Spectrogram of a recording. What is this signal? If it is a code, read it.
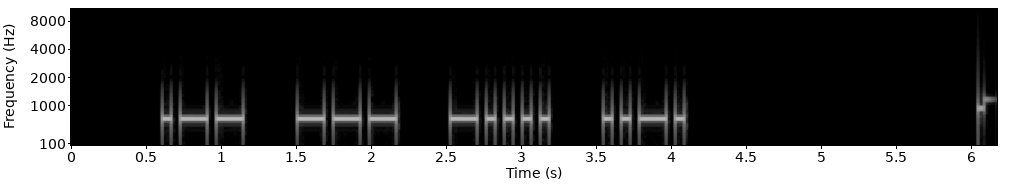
Morse code, heard as a keyed tone, about 20 wpm, spaced as for 15 wpm, 700 Hz. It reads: WO6F
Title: 140 Lesson 23g - Letter f - Call Signs 20wpm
